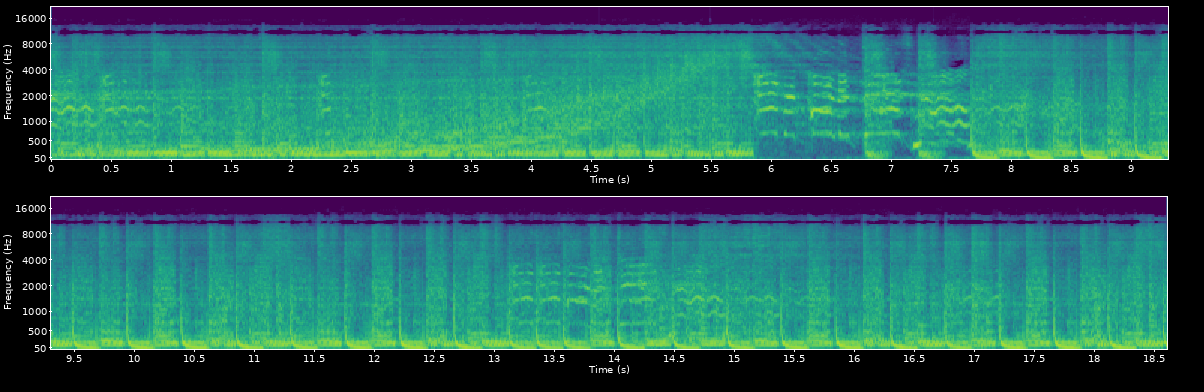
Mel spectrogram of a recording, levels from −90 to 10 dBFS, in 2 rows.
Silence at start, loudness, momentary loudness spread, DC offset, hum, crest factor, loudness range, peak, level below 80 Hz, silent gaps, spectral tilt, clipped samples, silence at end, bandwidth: 0 s; -9 LUFS; 1 LU; under 0.1%; none; 8 dB; 1 LU; 0 dBFS; -16 dBFS; none; -5 dB/octave; under 0.1%; 0 s; 13 kHz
